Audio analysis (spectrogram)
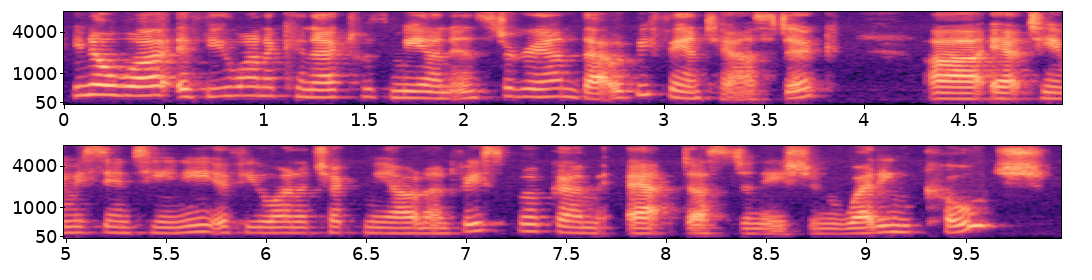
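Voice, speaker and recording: Gravelly-voiced chatty woman on a call. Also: mid-range voice, darkish tone. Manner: chatty, filler-heavy, quick laughs. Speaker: travel advisor guest. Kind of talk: casual interview chat.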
